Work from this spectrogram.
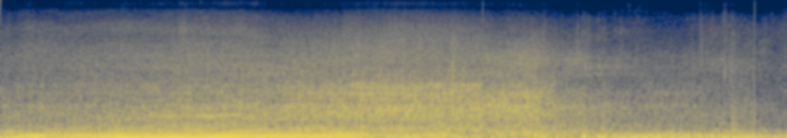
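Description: A Ford Raptor truck engine rumbles steadily with a deep, low valved-exhaust burble on downshifts that eases and shifts partway through, with some wind noise over the microphone.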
